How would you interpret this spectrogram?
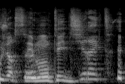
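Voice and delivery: usual speaking voice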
